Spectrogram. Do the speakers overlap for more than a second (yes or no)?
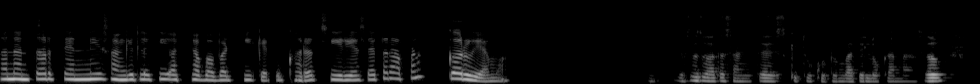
no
